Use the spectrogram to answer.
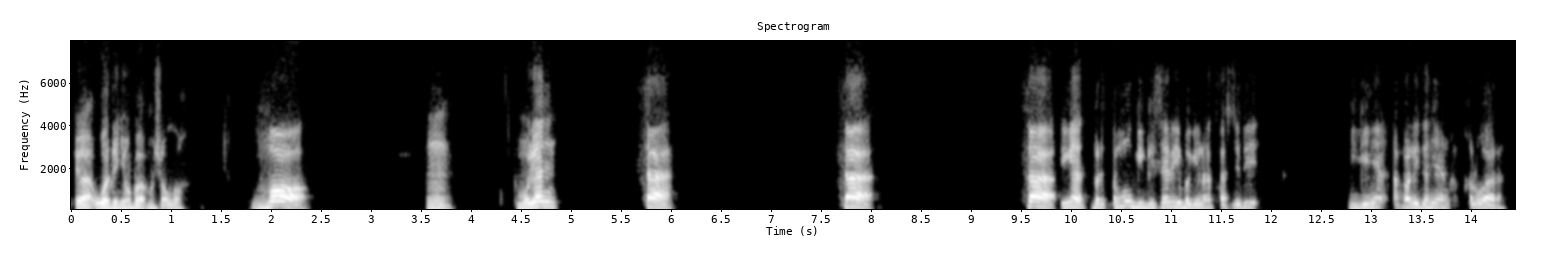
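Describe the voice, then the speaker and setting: A man's voice: fairly high pitch, a little fast, long pauses, no room sound, muffled recording. A man teaching Quran recitation in an online lesson, sounding out Arabic letters in short repeated syllables. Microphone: computer mic on a video call.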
